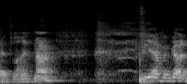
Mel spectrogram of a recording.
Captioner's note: laughs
